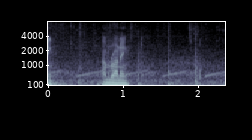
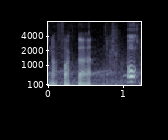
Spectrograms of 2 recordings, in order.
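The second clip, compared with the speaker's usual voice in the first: ordinary delivery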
